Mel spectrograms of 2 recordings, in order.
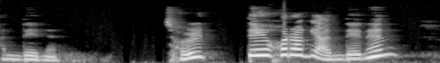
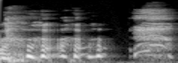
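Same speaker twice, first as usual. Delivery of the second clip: high sneering giggle; mocking snicker; 5 semitones higher, 5 dB quieter than usual. Arrogant person snickers at others, a high sneering giggle. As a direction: snicker at them. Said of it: "희죽희죽거리고".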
